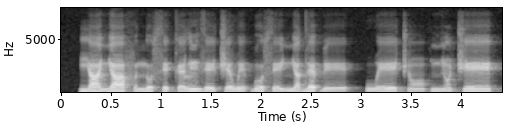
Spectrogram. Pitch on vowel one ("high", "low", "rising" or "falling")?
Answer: falling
